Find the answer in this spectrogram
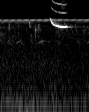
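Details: Red-winged blackbird (Agelaius phoeniceus) calling at a local water basin: one high, clear whistle sliding downward over about a third of a second, above a steady insect-like hiss.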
